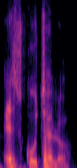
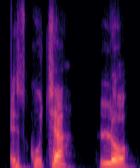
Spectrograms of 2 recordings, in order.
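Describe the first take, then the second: First: Said in the usual way. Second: Escúchalo said slowly, each syllable es-CÚ-cha-lo drawn out; slow careful model word. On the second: Shown as a demonstration. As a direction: spell out Escúchalo slowly for the students.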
